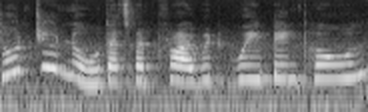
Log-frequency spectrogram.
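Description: A woman puts on a character voice at an extremely high pitch. She speaks at a fairly slow pace over clear background noise. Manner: angry.

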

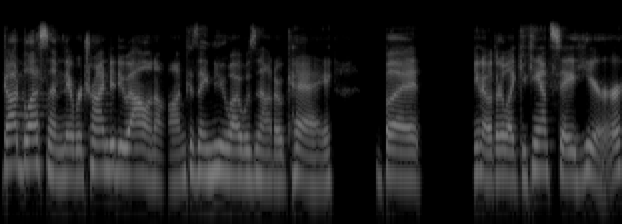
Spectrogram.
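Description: A woman speaks in a normal speaking voice at a medium pitch and moderate pace. Her loudness stays very even, and her intonation is fairly even too. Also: very clean recording, silent background. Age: 30s. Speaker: human trafficking survivor and author. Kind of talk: interview.

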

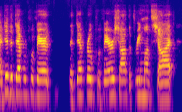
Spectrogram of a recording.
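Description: This bright, sharp tone comes with an American accent. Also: woman. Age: 30s. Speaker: criminal justice worker. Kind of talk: panel discussion. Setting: video call.

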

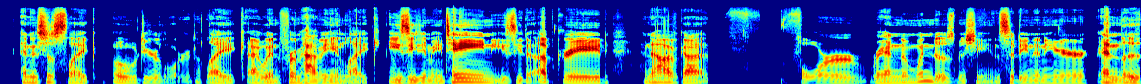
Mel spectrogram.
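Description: The voice has a bright, sharp tone, vocal fry, and lively intonation in an American accent. The sound is dry and close, with no echo. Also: man, medium pitch for a man, fairly slow pace. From Texas. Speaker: caller, IT worker. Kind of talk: call-in question.

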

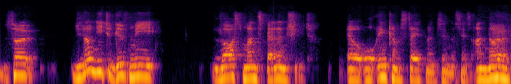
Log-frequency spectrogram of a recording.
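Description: A man speaks at a medium pitch and fairly slow pace, with lively intonation. His voice is somewhat breathy, with long, frequent pauses. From South Africa, KwaZulu-Natal. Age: 50s. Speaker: business owner. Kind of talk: interview.

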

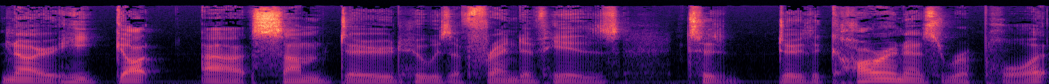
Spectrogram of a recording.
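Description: A man with an Australian accent speaks at a fairly slow pace in a very deep, low pitch with ordinary pitch variation. The recording is very clean and silent behind him, with a dry, close sound and no echo. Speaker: podcast co-host. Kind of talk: casual political discussion.

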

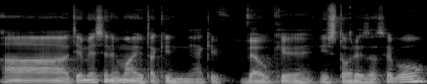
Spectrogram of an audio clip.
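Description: Man's very deep, low voice with a Brazilian accent. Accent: Brazilian Portuguese accent in Slovak. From Brazil, São Paulo state. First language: Portuguese (speaking Slovak). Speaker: hotel general manager. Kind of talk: casual interview.

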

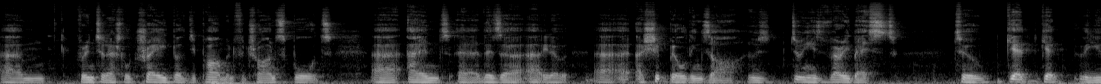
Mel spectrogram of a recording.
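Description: A man speaks in a flat monotone at a moderate pace. His fairly low voice carries vocal fry. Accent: London. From London. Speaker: ship finance lawyer. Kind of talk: interview.

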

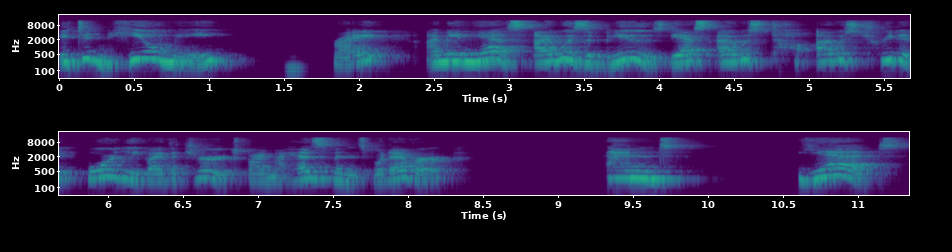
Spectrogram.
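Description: Speaking very slowly with an American accent, a woman uses a fairly high pitch and ordinary pitch variation amid audible room echo. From Pennsylvania, US. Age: 60s. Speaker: life coach and educator. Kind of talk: testimony.

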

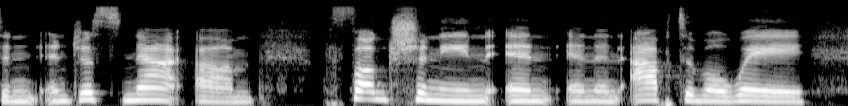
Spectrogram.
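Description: A woman with a plain, everyday voice speaks at a fairly slow pace and medium pitch with ordinary pitch variation, the sound dry and close with no echo against a quiet background. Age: 50s. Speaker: nutrition and mindset coach. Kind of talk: podcast interview.

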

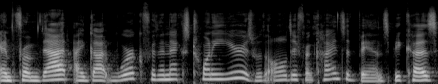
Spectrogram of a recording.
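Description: The tone is dark and mellow, with an American accent and a fairly quick pace. The recording is very clean, with a silent background. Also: woman. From US West Coast, San Francisco. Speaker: fiddler. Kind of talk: interview. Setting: living room of a private home.

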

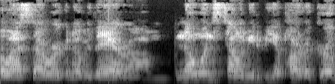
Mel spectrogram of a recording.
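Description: Here a man is speaking. His pace is very fast. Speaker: pro wrestler. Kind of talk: interview. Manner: animated.

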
